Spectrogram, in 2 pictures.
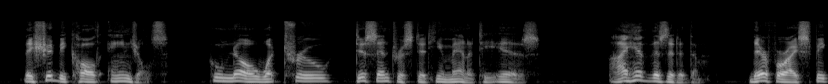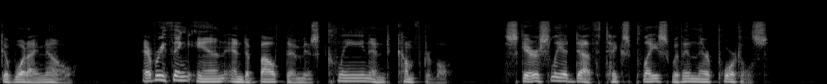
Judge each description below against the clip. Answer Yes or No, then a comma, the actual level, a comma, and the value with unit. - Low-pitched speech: Yes, low, 130 Hz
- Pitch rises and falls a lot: No, average, 4.5 semitones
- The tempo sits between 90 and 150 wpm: Yes, average, 145 wpm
